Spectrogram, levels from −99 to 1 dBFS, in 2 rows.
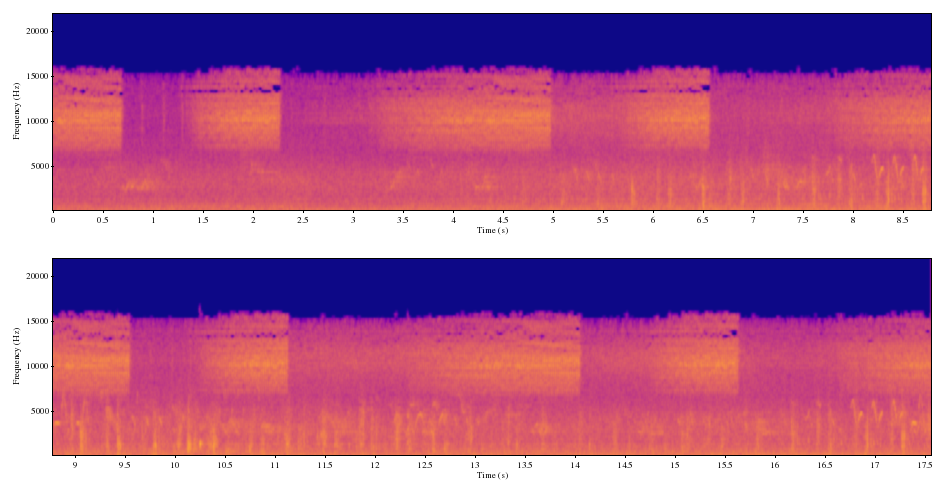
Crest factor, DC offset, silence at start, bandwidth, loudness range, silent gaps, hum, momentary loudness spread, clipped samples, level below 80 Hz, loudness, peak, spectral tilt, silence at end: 22 dB; under 0.1%; 0 s; 16 kHz; 3 LU; none; none; 7 LU; under 0.1%; -38 dBFS; -25 LUFS; -6 dBFS; -1.5 dB/octave; 0 s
